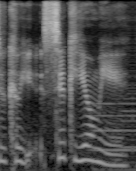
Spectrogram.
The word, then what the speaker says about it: Tsukuyomi: It's pronounced Tsukuyomi, correct?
